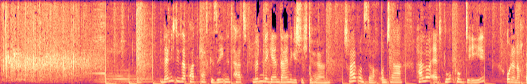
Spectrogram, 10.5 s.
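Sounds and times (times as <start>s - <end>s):
crowd clapping and cheering: 0.0s - 3.2s
speech: 3.2s - 10.5s.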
